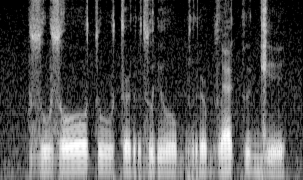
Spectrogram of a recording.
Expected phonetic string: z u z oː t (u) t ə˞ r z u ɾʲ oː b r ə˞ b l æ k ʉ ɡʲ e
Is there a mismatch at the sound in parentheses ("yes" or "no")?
yes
